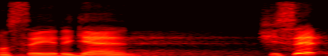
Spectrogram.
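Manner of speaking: normal talking voice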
